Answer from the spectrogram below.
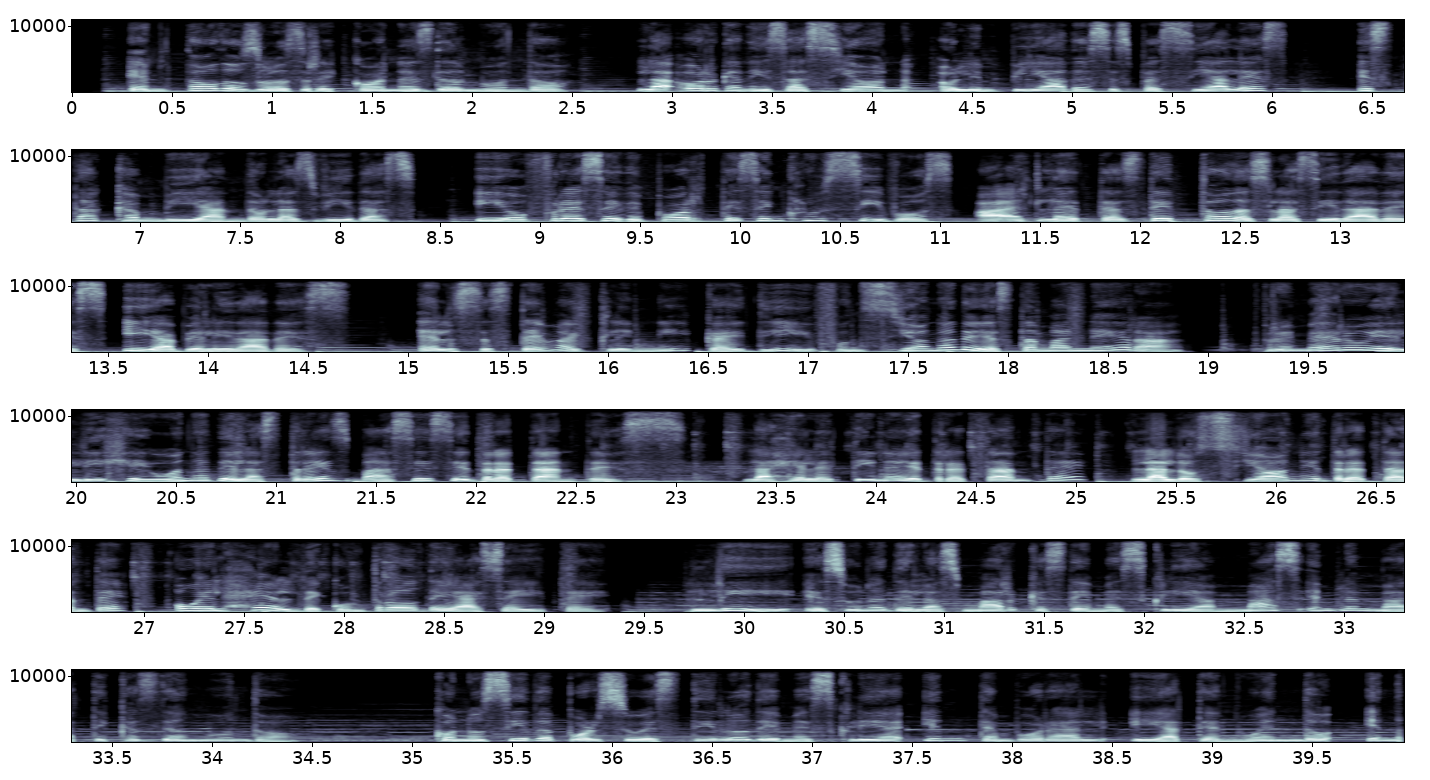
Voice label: Corporate Narration - SPANISH

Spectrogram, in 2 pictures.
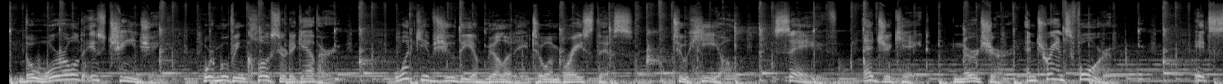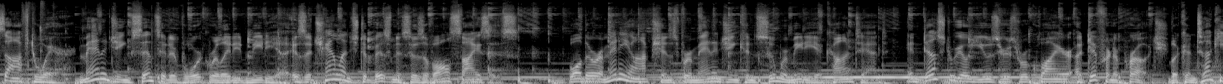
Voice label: Corporate

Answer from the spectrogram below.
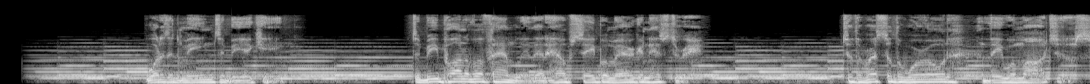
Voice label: Narration

